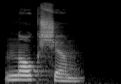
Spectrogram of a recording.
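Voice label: "ноксьӧм", Komi, female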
